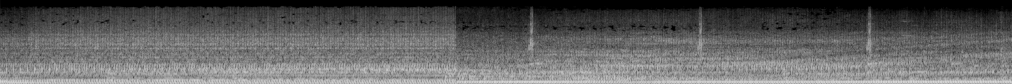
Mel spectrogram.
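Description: Dodge Ram pickup's diesel engine idling steadily just after starting. About halfway through the sound cuts abruptly to a slightly different, steady idle, with faint ticks about every second and a half.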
